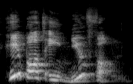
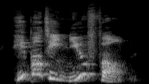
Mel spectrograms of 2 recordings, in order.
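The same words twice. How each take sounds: First: High, loud, thrilled; thrilled for your friend; excited for a friend's new phone. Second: Slow, bright happy read; pleased for your friend; happy news read slowly. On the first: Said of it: "you are excited for him or her". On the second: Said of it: "in a happy tone". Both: Shown as a demonstration.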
